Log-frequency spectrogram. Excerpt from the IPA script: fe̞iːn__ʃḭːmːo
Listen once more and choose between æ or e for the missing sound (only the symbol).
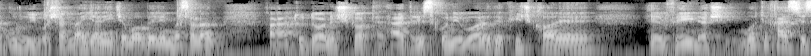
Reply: æ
